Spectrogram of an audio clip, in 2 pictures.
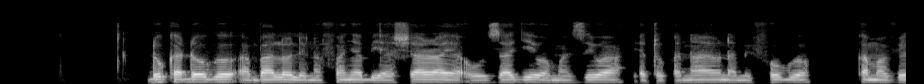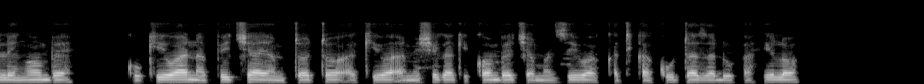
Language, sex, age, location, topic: Swahili, male, 25-35, Dar es Salaam, finance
